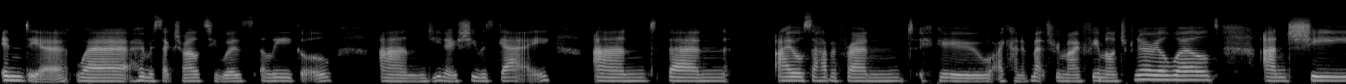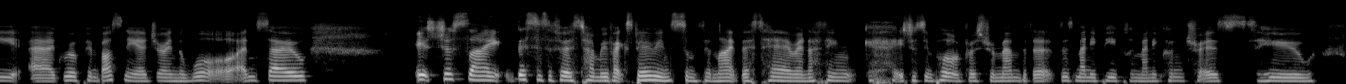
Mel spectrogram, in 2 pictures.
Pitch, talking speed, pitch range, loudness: 165 Hz, 160 wpm, 155-180 Hz, -28 LUFS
